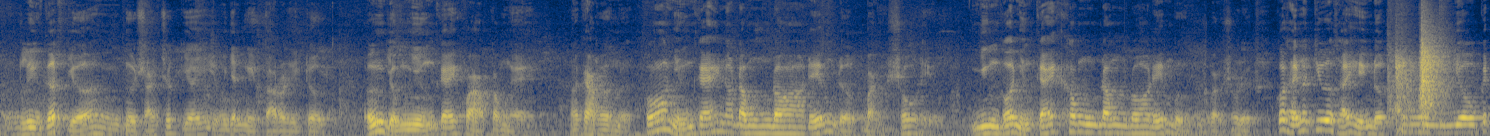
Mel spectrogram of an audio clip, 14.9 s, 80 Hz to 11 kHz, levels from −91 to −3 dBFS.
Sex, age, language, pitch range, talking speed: male, 60-79, Vietnamese, 115-180 Hz, 235 wpm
